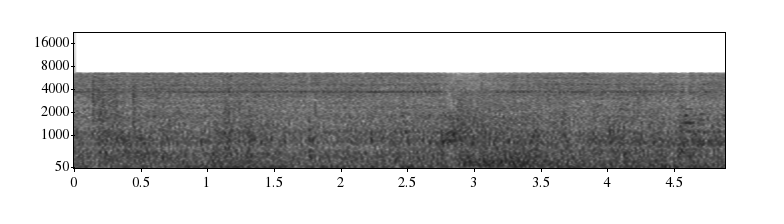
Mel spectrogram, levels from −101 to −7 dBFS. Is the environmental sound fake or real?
real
